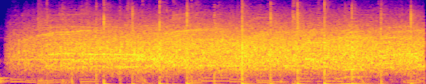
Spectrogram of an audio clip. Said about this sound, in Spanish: Así que un aplauso para el hombre.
